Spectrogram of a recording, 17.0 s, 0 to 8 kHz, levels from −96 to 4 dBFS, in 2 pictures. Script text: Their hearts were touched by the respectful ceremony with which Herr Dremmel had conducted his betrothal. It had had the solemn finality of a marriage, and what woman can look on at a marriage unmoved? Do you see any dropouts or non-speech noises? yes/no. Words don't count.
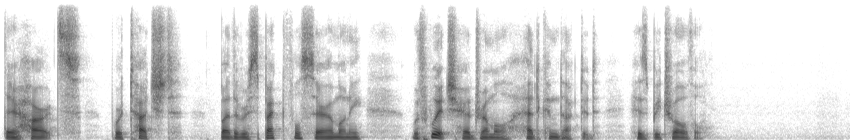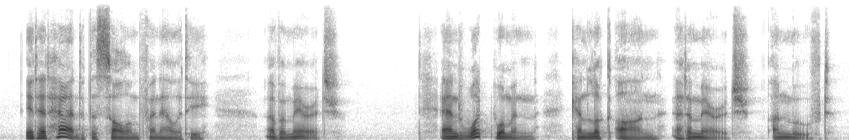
no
